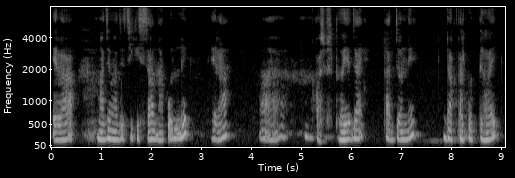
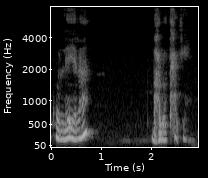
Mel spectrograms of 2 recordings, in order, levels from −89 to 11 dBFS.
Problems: constant background noise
